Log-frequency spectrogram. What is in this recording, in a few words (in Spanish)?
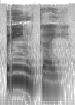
"correr", Quechua Chanka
